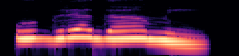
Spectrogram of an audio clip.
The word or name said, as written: ಉಗ್ರಗಾಮಿ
